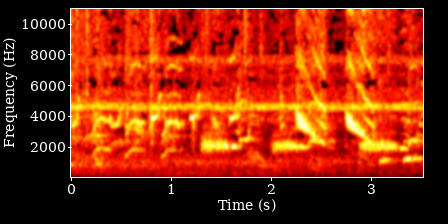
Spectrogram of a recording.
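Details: Caged Chinese hwamei sold in Vietnam, singing a mix of clear sustained whistles and quick slurred notes, some dropping to lower fluty tones near the end, over a faint steady hum.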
